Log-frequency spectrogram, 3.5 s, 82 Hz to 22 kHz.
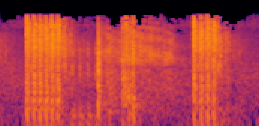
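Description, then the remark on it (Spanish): Rapid bursts of automatic gunfire crackle in quick succession, with a single sharp shot between them and another burst near the end, loud, with no voices: soldiers in camps on opposite banks of the Rhine, at the French-German border, exchanging shots. “Durante 10 meses, los soldados de los dos campamentos situados en orillas opuestas del Rin se observan e intercambian disparos de vez en cuando.”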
